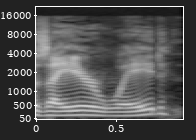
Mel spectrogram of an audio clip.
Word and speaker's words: Zaire Wade: Oh, Zaire Wade.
